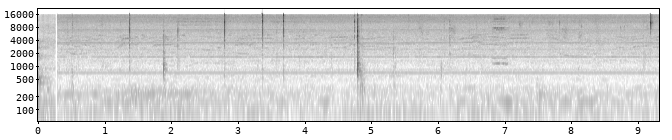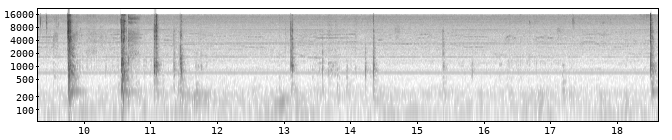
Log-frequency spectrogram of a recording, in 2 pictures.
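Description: Small metal and plastic parts of a microwave turntable motor's gearbox being handled and set down on a wooden board: scattered light clicks and taps, with a cluster of sharper knocks about ten seconds in. A faint steady tone runs underneath.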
